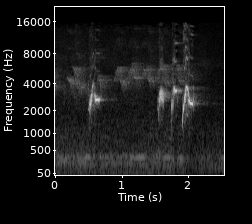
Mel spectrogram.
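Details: Morning training song of a red-whiskered bulbul, played as a decoy to stir other bulbuls to sing: a clear two-note whistle, a pause, then a quick three-note warbled phrase, over faint high chirping.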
